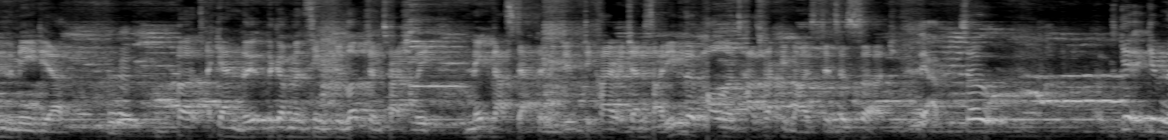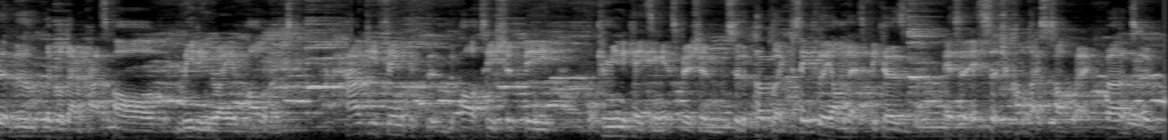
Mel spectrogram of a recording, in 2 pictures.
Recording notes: This interview took place at the Young Liberals Summer Conference.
